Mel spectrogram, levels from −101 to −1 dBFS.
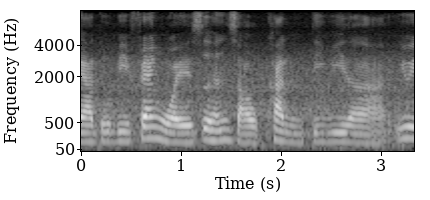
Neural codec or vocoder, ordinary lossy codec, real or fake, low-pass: none; none; real; none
